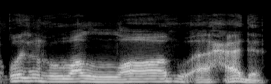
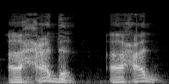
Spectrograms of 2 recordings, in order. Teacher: کلکلا کا مطلب ہے دال کی آواز فل نکال کے پڑھیں گے، احد احد ایسے نہیں پڑھیں گے۔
